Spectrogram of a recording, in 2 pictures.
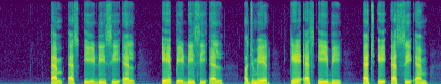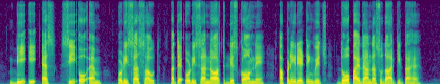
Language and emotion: Punjabi, neutral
